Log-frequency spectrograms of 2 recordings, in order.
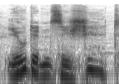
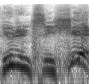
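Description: First: It is said imitating Obi-Wan Kenobi's voice. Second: It is said in a normal voice.

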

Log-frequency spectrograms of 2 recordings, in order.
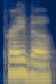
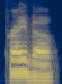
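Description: First: The name is said with French pronunciation. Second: The name is said with French pronunciation.

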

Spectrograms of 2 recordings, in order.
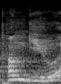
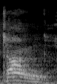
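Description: First: The word ends with an added 'you' sound. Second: The word ends with no added 'you' sound. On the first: The speaker calls it wrong. "it's not tongue you. I just told you, you don't pronounce the U and the E" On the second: The speaker calls it right. "it's tongue"

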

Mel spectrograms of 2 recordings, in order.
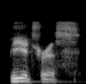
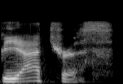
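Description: First: The name is said as it looks written. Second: The name is said in the local way. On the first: This is how a newcomer would guess it. "Just looking at it, it looks like Beatrice" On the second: This is how people there actually say it. "they keep saying it, Beatrice. That's, I guess, how it's properly said in Nebraska"

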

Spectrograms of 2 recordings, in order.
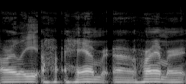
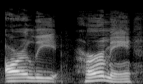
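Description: First: The surname ends in an 'er' sound. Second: The surname ends in an 'ee' sound. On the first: The speaker calls it wrong. "not Arlie Hammer" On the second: The speaker calls it right. "it's Arlie Hermy"

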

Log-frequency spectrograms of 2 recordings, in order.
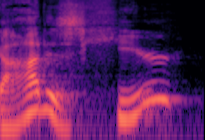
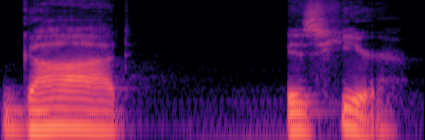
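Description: First: It is said as a doubtful question. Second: It is said as a comforting statement.

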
